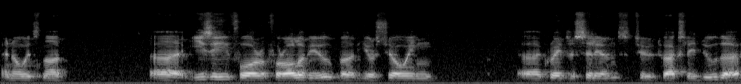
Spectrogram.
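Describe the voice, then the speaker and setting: At a moderate pace broken by long, frequent pauses, a man speaks with an Icelandic accent. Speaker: Arctic organization director. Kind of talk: conference speech. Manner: halting.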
